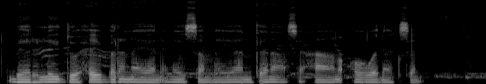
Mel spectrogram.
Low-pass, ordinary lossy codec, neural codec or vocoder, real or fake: none; none; vocoder, 44.1 kHz, 128 mel bands every 256 samples, BigVGAN v2; fake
